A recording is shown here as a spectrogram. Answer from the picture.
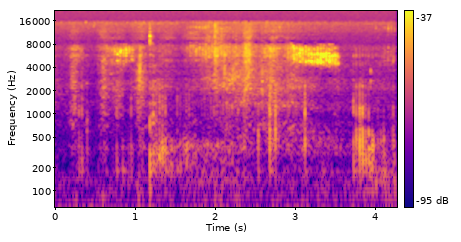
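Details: Himalayan Persian cat indoors, playfully biting fingers, purring: a low, steady rumble with soft pulses, brief louder bursts near the start and end, faint clicks and rustling over it.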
